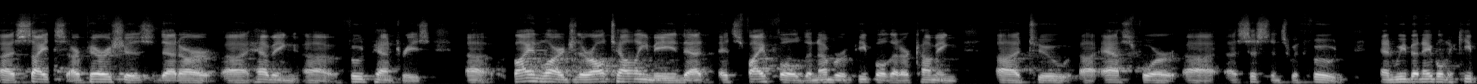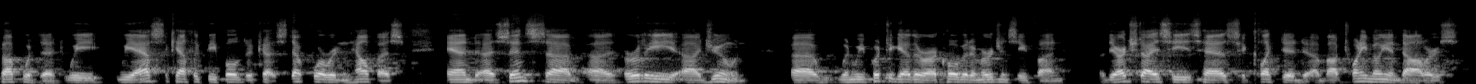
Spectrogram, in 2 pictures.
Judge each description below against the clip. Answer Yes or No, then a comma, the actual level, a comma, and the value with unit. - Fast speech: No, average, 170 wpm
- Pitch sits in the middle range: No, low, 130 Hz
